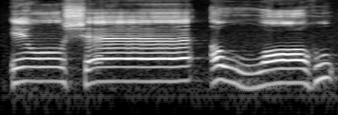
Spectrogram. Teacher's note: شاء میں حمزہ پر زبر ہے، اسے اس میں اللہ کی حرف لام کے ساتھ ملائیں گے، درمیان میں سے الف نی حمزہ کو حذف کیا جائے گا۔ اس میں اللہ کی حرف لام سے پہلے والے حرف حمزہ پر زبر ہے، تو اس میں اللہ کی لام کو پر پڑھیں گے۔ زبر یا پیش ہو تو پر پڑھتے ہیں، اس میں اللہ کی حرف لام کو زیر ہو تو باریک کر کے پڑھا جاتا ہے، یہاں پر کر کے پڑھا جائے گا۔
